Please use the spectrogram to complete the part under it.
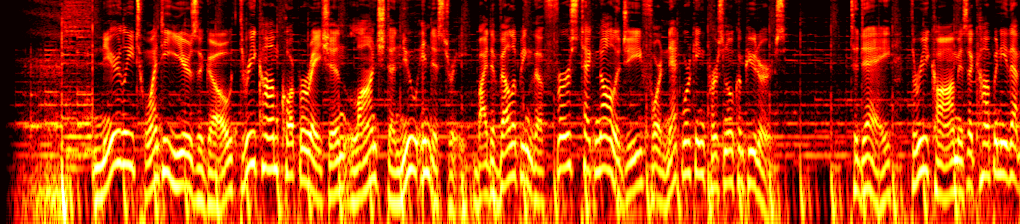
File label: Video VO with BGM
